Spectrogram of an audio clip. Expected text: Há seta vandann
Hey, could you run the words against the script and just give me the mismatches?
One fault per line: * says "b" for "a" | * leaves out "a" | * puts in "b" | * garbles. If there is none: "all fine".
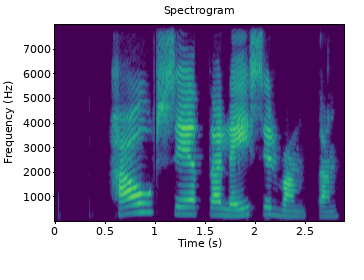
* puts in "leysir"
